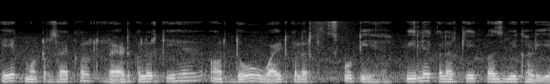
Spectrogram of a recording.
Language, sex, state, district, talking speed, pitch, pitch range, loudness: Hindi, male, Maharashtra, Chandrapur, 230 wpm, 130 Hz, 120-145 Hz, -16 LUFS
